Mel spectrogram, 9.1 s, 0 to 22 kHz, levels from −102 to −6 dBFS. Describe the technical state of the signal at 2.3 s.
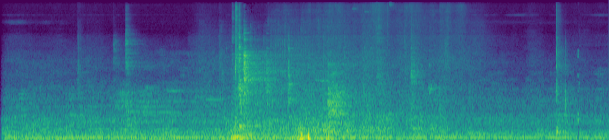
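At 2.3 s the signal is intact, with no audible fault at that moment.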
